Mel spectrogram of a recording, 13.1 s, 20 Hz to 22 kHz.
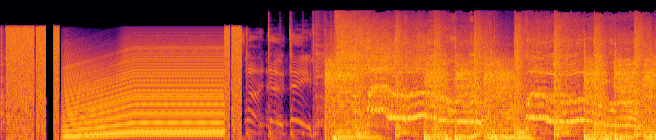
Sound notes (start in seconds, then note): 0.0 Static; 4.5 Static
